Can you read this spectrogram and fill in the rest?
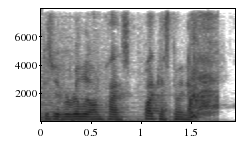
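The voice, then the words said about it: Talking very fast. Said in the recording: “I'm talking really fast ... So that's going to be really fast. I'm coming in too hot.”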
